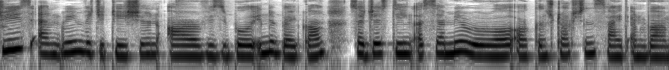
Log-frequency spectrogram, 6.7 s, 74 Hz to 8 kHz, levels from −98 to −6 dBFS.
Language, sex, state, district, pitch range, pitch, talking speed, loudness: English, female, Nagaland, Kohima, 190-225 Hz, 200 Hz, 145 wpm, -15 LUFS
